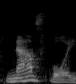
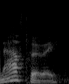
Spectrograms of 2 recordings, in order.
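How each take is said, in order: First: Buoy sounds exactly like the word boy. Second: Buoy does not sound like the word boy. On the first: It sounds like a word for a small child. The speaker calls it wrong. "nav boy sounds weird" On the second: It clearly refers to the floating marker. The speaker calls it right. "It's a nav buoy"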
